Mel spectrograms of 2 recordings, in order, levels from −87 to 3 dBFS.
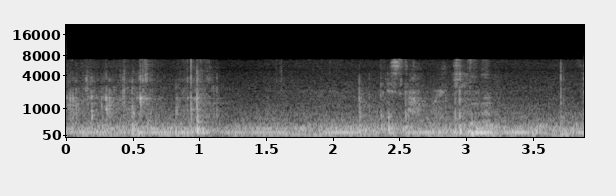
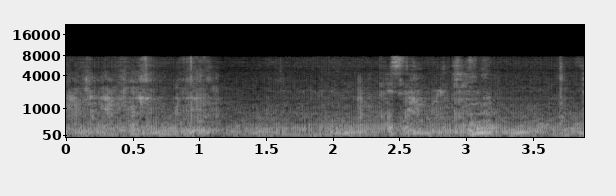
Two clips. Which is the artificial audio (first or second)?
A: second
